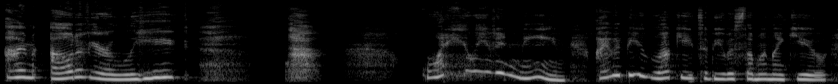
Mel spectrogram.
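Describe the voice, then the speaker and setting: In an intimate roleplay ASMR drama, a woman plays a shy, flustered young cosplayer who sounds surprised and tender. Her warm voice sits high with a sing-song, measured delivery, hesitant and breathy, often sighing and falling to a whisper.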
